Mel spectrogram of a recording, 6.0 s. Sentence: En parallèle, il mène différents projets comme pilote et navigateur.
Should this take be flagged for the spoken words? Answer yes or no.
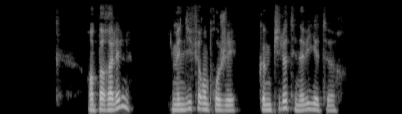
no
